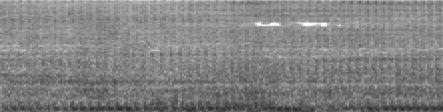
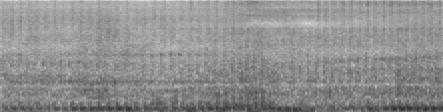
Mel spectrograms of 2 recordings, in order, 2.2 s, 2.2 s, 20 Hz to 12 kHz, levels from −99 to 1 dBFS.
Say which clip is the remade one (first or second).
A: second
